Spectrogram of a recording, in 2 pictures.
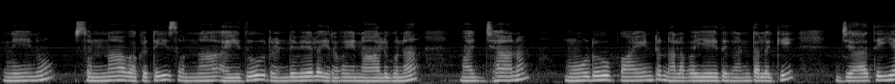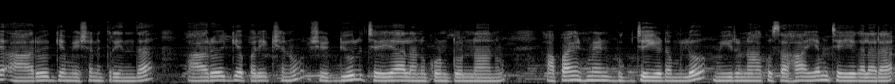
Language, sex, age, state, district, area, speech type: Telugu, female, 45-60, Andhra Pradesh, Bapatla, urban, read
